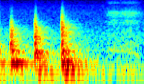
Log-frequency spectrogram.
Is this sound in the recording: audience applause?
no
